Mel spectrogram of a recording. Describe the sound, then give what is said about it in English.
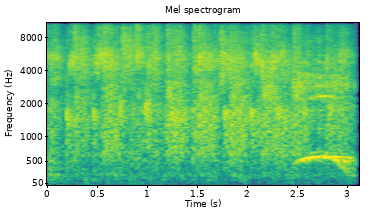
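Polite audience applause at a live comedy pitch show: steady, moderate clapping, with a single voice letting out a whoop near the end. “Oh, there was a very polite audience. They had almost the equal amount. But there was amount, a woo. Right? The woo sealed it.”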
